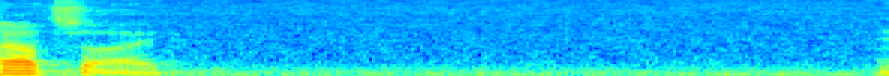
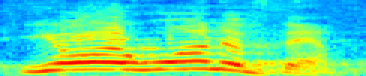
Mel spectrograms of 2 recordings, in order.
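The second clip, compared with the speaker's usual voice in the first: high, slow, loud accusing cry; loud accusation; 12 semitones higher, 11 dB louder, slower than usual. Acted. Someone else spots Peter, loud accusing cry. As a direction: call him out in a raised voice.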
